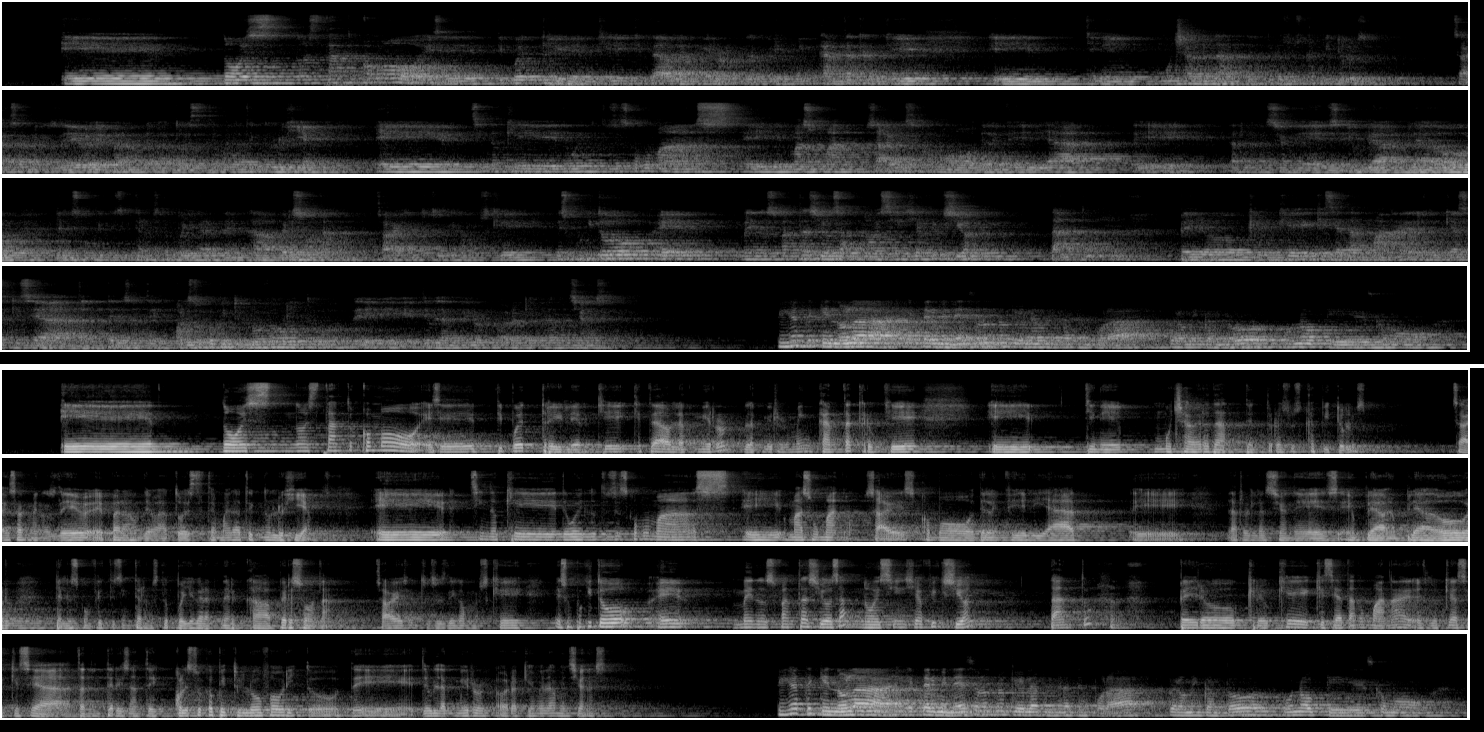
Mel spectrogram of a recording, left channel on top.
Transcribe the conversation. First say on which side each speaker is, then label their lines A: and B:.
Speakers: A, on the right; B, on the right.
A: Eh, no es, no es tanto como ese tipo de thriller que, que te da Black Mirror. Black Mirror me encanta, creo que eh, tiene mucha verdad dentro de sus capítulos. Sabes al menos de eh, para dónde va todo este tema de la tecnología. eh, sino que The White Lotus es como más, eh, más humano, ¿sabes? Como de la infidelidad, eh, las relaciones empleado-empleador, de los conflictos internos que puede llegar a tener cada persona, ¿sabes? Entonces, digamos que es un poquito eh, menos fantasiosa, no es ciencia ficción tanto pero creo que, que sea tan humana es lo que hace que sea tan interesante. ¿Cuál es tu capítulo favorito de, de Black Mirror, ahora que me la mencionas?
B: Fíjate que no la eh, terminé, solo creo que la primera temporada, pero me encantó uno que es como,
